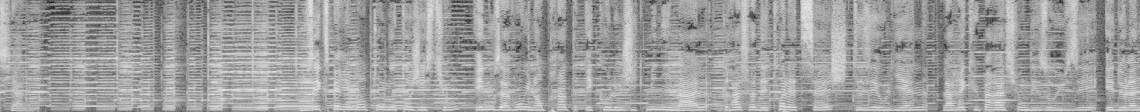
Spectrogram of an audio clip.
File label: camp message radio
